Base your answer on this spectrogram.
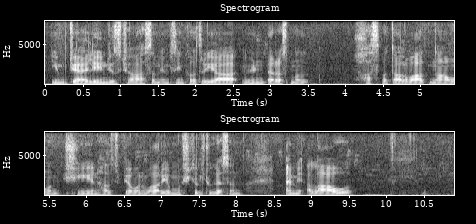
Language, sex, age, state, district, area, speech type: Kashmiri, male, 30-45, Jammu and Kashmir, Shopian, rural, spontaneous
